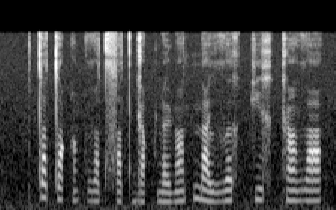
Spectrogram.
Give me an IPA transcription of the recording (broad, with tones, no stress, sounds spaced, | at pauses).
tˤ ɪ˥ tˤ ɐ˩ q ɐ̃˩ q ðˤ ɪ˩ d sˤ ɐ˩ tˤ ɡʲ ɔ˩ q ɳ ø˩ ɳ ɔ̃˥ tˤ n̪ e˩ l ð ɐ˥ x kʲ e˥ x kʲ ɐ̃˥ ðˤ ɐ˥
